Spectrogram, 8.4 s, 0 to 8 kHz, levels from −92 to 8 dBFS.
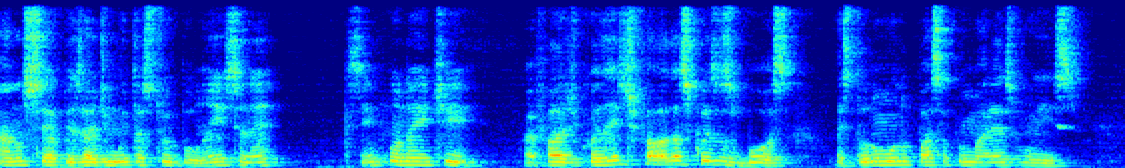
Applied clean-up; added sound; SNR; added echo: none; none; none; reverberation time 0.3 s.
